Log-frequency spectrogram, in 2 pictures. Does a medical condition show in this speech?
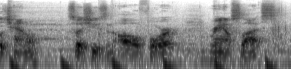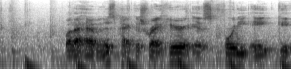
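No.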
